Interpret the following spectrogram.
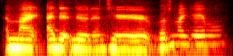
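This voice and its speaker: Lower-voiced woman thinking aloud while streaming. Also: fast, fairly bright tone, a little hiss or hum. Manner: thinking aloud, musing and self-correcting. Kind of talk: live-streamed gameplay commentary.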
